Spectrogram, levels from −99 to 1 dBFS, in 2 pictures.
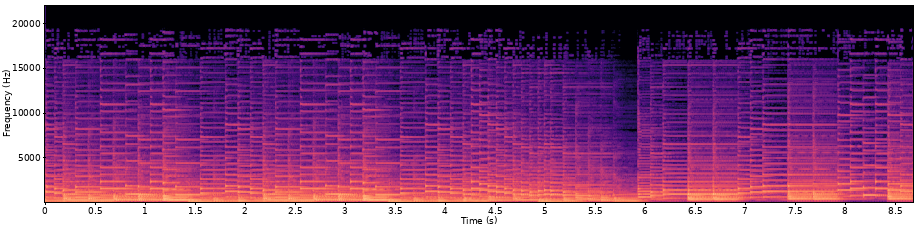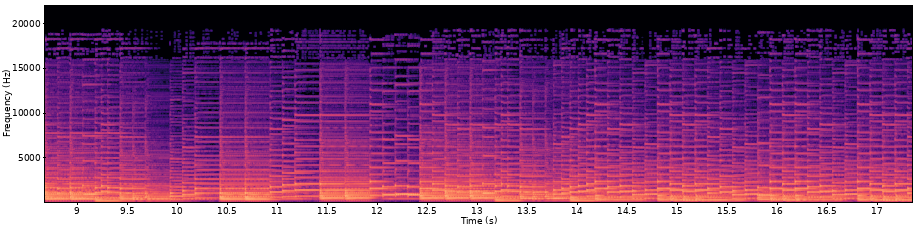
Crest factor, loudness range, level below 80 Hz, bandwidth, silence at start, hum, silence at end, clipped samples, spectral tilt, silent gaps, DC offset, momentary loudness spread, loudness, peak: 16 dB; 2 LU; -56 dBFS; 19.5 kHz; 0 s; none; 0 s; under 0.1%; -4.5 dB/octave; none; under 0.1%; 5 LU; -18 LUFS; -2 dBFS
